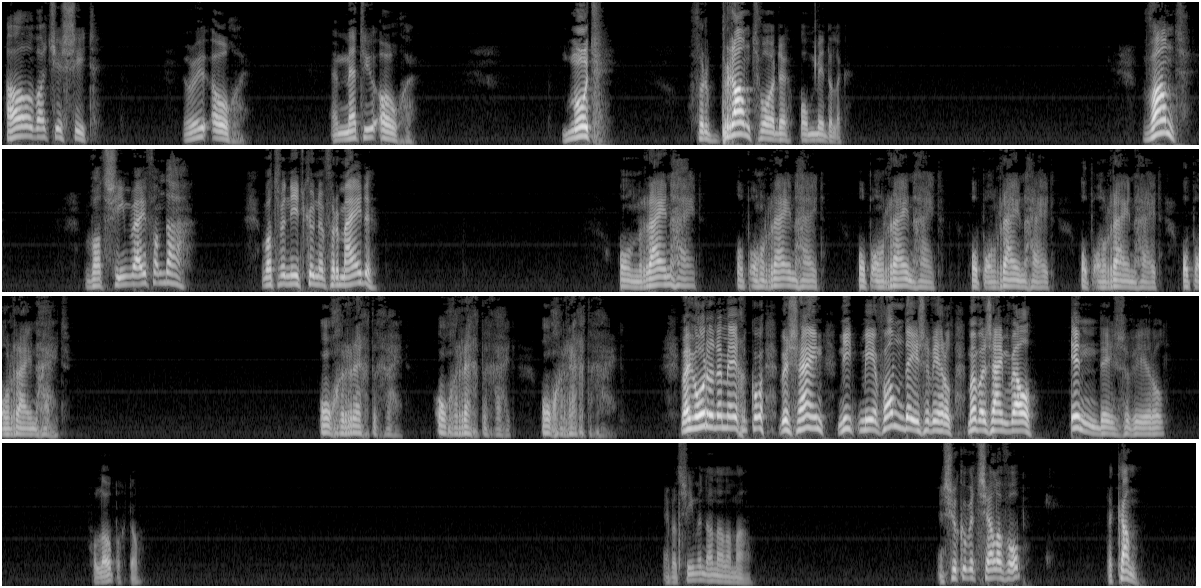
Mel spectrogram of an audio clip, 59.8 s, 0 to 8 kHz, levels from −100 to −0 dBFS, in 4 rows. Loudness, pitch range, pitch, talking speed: -24 LUFS, 120-180 Hz, 140 Hz, 75 wpm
